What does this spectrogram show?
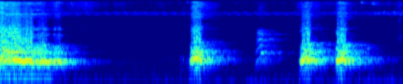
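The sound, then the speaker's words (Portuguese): A dog right beside the speaker, a few metres from a house, barks very loudly several times in short, separate bursts, with a brief growly whine between them; there is no talking. “Tem um cachorro latindo muito alto.”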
